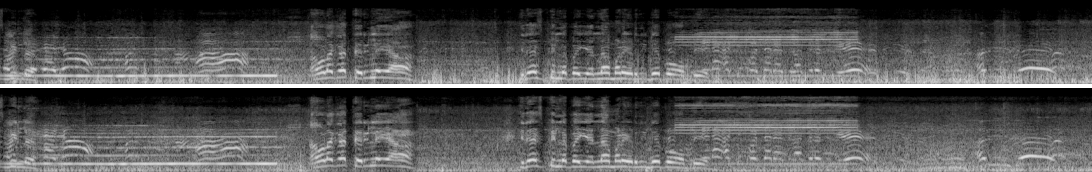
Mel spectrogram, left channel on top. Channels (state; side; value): normal; both; correlation 0.60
